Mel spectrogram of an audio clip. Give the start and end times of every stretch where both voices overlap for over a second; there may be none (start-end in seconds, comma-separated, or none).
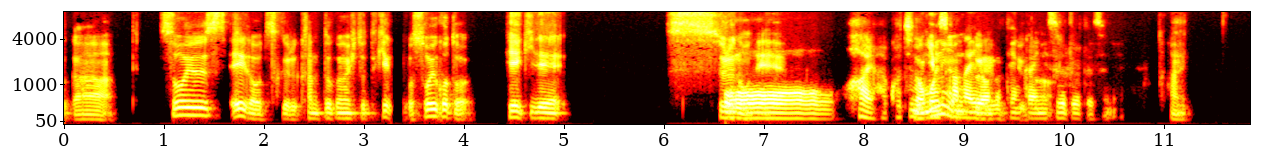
8.5-9.9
